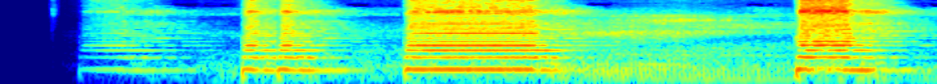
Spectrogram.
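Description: A bus horn sounds loudly as the bus arrives: a steady honking tone that swells with three sharper, louder blasts, with no one talking.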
